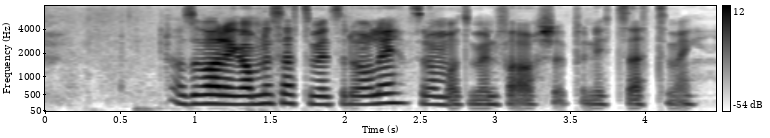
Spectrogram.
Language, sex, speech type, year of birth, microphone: Norwegian, female, spontaneous, 1988, Shure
